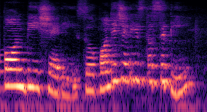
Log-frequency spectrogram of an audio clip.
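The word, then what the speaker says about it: Pondichéry: come for this question if you pronounce it in the french manner it will be like pondi shari like ch show sound and then the exon so pawn d shady so ponticherry is the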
